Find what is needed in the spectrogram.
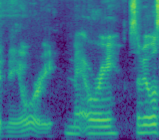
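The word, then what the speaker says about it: Māori: Polynesian languages, if you know things about them, you pronounce, and Maori as well, you pronounce every syllable.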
